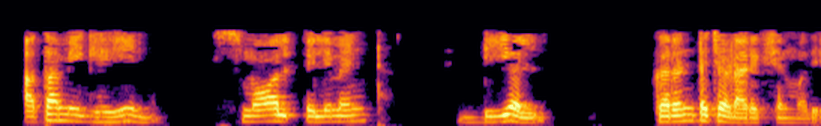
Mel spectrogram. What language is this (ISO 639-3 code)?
mar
